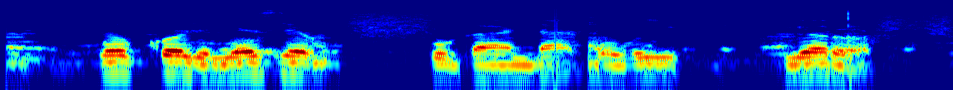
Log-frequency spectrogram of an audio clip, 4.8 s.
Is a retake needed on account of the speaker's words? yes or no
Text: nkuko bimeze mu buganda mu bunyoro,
no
